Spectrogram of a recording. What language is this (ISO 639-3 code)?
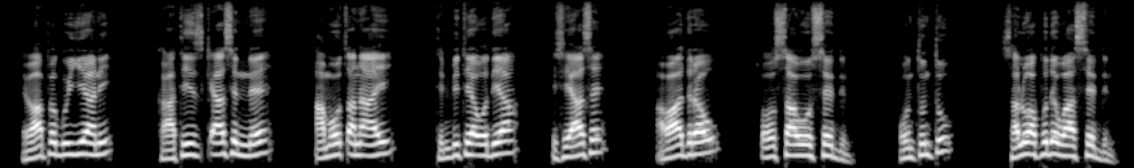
dwr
